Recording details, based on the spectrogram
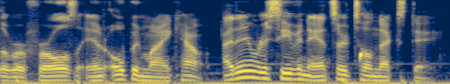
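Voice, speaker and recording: Against noticeable background noise, a man with a medium pitch speaks at a very fast pace with very wide pitch swings. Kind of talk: personal account narration to camera.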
